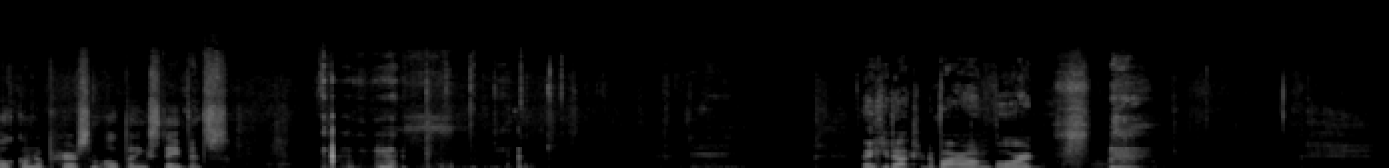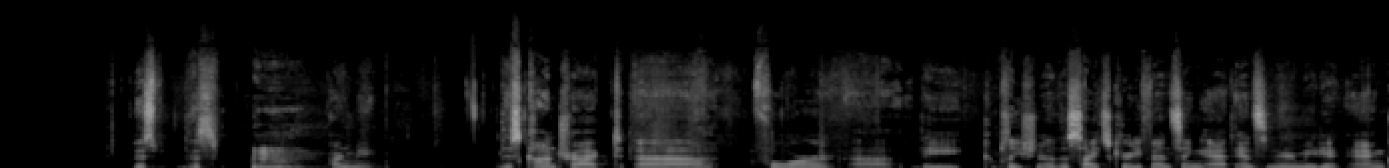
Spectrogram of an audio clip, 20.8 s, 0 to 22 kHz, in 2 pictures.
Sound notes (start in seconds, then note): 12.3 clears throat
